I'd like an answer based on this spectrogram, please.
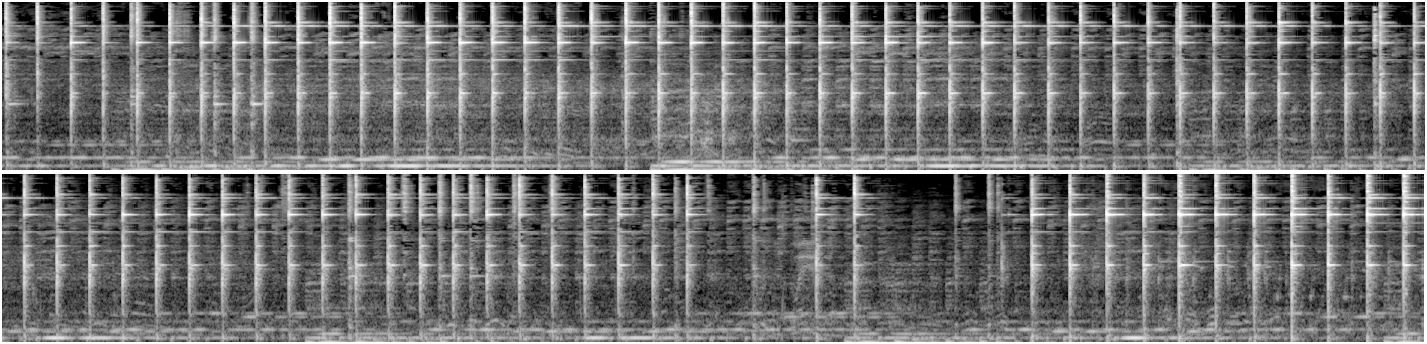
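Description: Hand hammer striking a red-hot steel knife blade on an anvil, about three to four blows a second, each with a high ring from the anvil. The blows stop for about two seconds roughly three-quarters of the way through, then start again. Background music with a repeating bass line plays underneath.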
